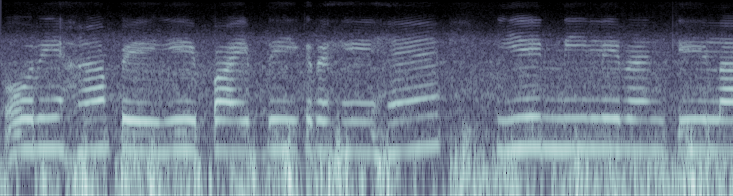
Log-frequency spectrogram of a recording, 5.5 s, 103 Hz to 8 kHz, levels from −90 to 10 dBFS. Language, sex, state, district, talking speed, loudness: Hindi, female, Haryana, Charkhi Dadri, 140 wpm, -15 LUFS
